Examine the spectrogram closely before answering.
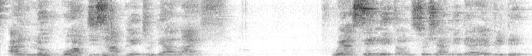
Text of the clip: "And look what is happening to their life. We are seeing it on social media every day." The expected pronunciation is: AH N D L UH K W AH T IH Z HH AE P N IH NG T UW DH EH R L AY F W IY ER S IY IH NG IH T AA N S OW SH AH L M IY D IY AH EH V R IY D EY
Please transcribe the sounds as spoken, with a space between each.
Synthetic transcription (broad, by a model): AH N L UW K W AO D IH S HH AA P L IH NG T UW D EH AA L AY F W IY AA S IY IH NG IH T AA N S OW SH AH L M IY D IY AH EH V R IY D EY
